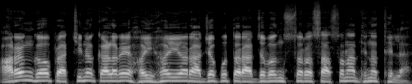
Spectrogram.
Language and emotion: Odia, neutral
